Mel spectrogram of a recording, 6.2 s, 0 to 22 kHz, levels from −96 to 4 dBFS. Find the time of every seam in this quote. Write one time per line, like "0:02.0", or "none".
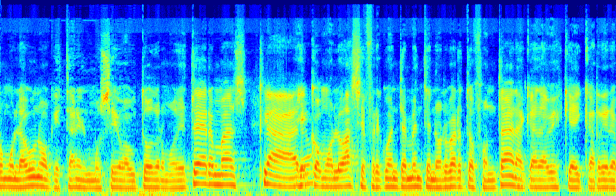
none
